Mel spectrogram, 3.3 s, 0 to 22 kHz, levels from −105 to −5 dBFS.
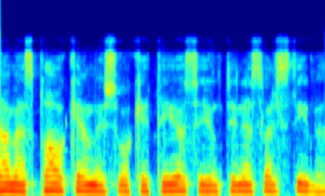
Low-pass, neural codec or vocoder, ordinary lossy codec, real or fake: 7.2 kHz; none; Opus, 24 kbps; real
